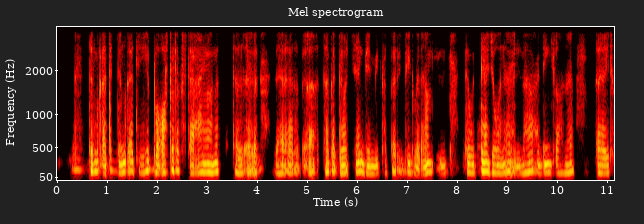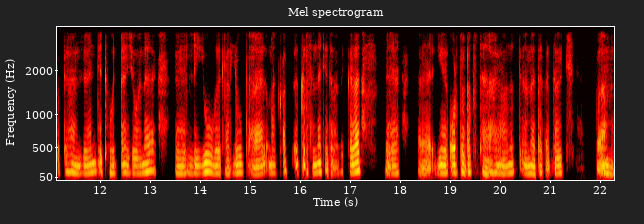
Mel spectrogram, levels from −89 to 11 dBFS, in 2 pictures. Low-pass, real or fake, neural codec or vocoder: 3.6 kHz; fake; codec, 24 kHz, 1 kbps, SNAC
